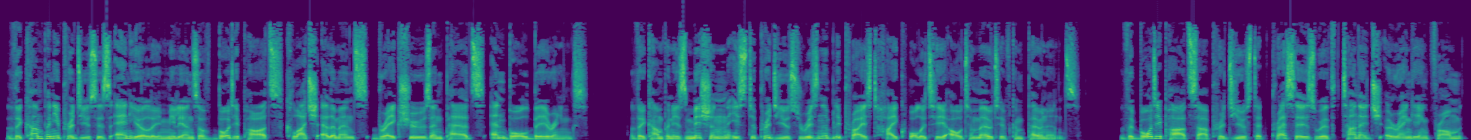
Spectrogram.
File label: british english male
